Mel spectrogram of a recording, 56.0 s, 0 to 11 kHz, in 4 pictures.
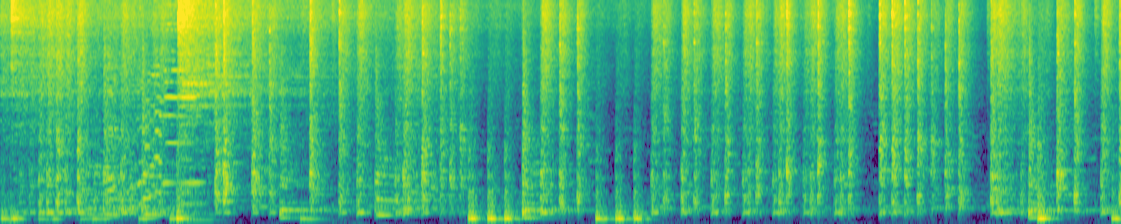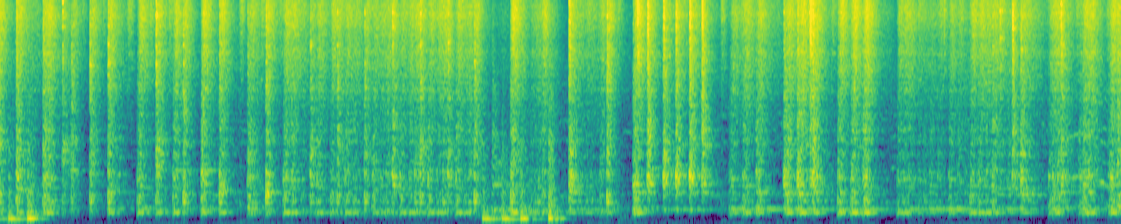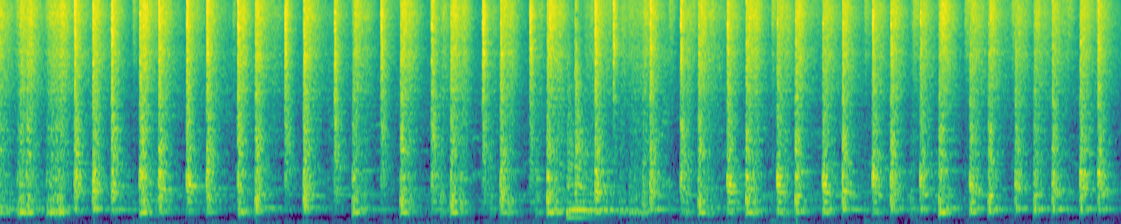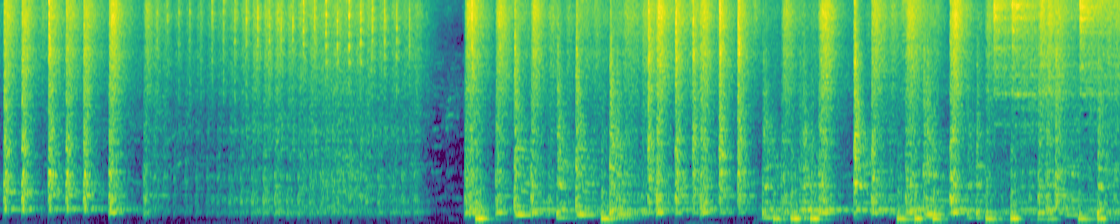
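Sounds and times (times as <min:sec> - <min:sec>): jazz band playing: 0:00.0 - 0:11.6, 0:12.2 - 0:56.0
snare drum rolls: 0:00.0 - 0:56.0
bass line: 0:00.9 - 0:02.9
cymbal strokes: 0:01.7 - 0:04.2.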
